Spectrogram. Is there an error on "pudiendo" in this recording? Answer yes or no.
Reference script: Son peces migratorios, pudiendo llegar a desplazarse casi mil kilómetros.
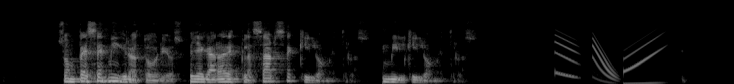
yes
